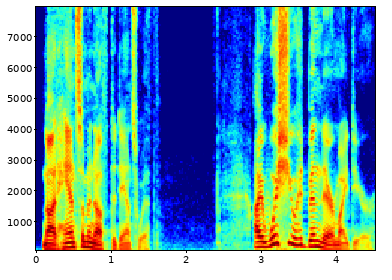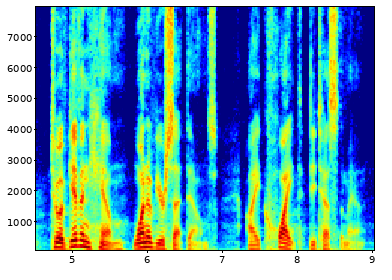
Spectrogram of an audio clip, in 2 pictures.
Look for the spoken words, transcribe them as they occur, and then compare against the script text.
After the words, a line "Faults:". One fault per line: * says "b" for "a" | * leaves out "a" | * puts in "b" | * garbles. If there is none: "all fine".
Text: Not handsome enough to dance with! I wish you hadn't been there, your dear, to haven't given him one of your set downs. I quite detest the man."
Not handsome enough to dance with! I wish you had been there, my dear, to have given him one of your set downs. I quite detest the man."
Faults:
* says "had" for "hadn't"
* says "my" for "your"
* says "have" for "haven't"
